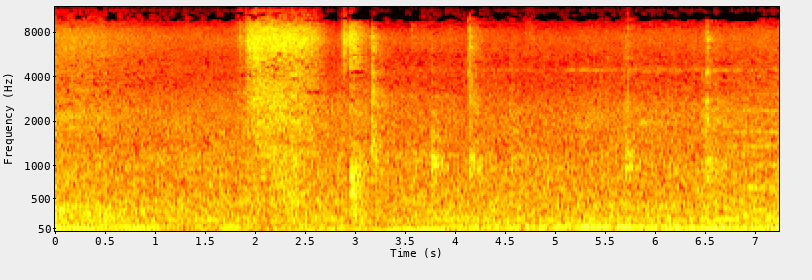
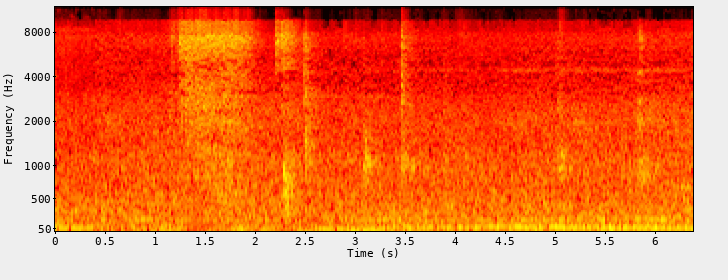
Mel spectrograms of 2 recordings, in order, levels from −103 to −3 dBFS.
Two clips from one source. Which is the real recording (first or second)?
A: first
